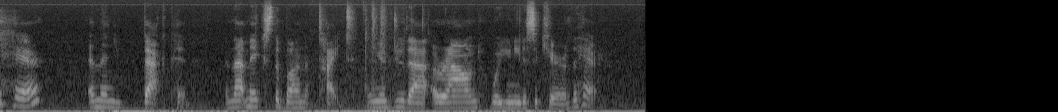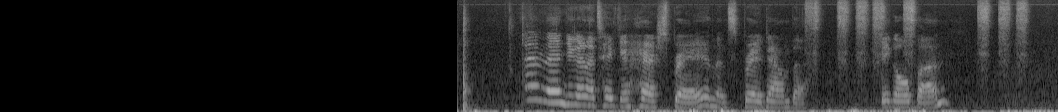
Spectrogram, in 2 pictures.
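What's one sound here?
A young woman talks calmly and clearly, close by.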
